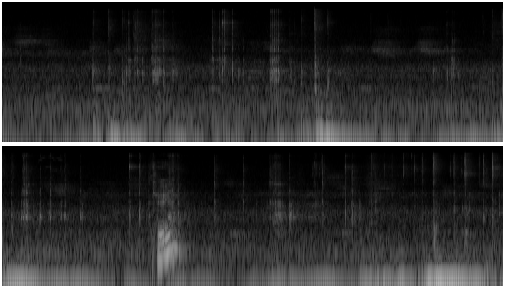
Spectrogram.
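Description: Light, irregular clicking and tapping of computer input at a desk, with a short spoken 'okay' about six and a half seconds in.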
